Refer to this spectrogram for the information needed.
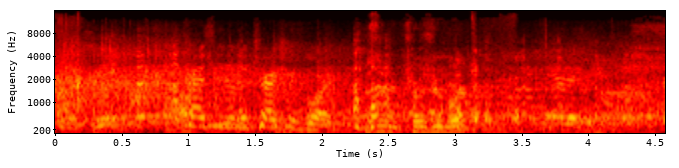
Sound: applause

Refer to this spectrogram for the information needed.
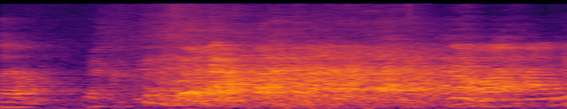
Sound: laughter

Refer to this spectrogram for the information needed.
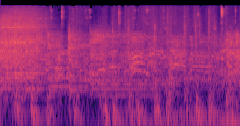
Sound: sitcom playing on TV

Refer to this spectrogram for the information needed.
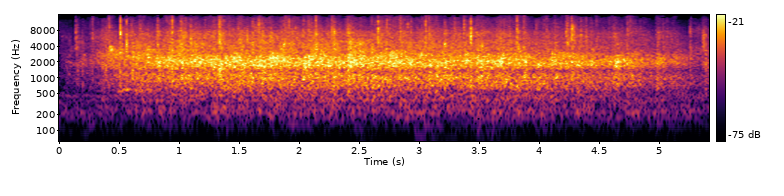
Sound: audience applauding

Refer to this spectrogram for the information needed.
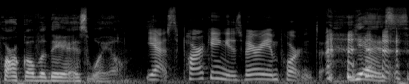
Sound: laughs

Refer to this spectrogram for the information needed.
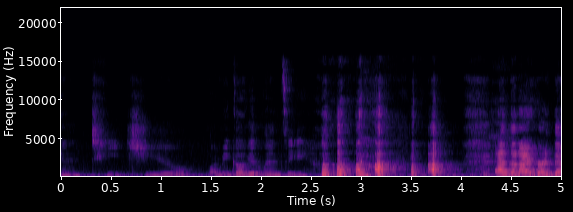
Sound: laughing

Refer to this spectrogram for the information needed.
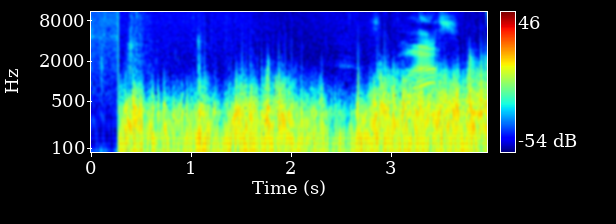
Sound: wind blowing

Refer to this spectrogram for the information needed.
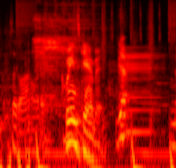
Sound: buzzer rings; buzzer

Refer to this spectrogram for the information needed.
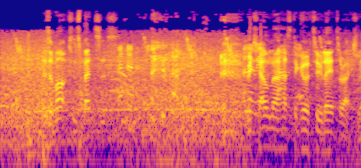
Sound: laughs

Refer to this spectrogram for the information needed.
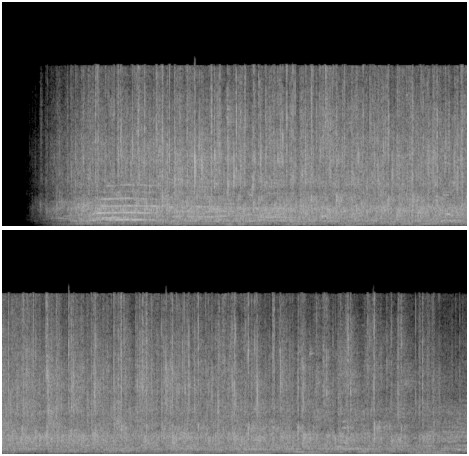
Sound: applause

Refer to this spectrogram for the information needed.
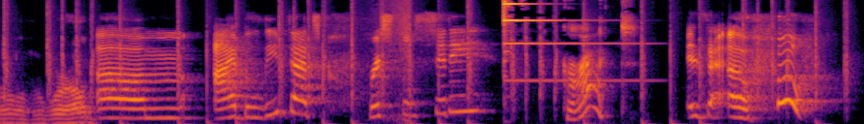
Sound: bell ding

